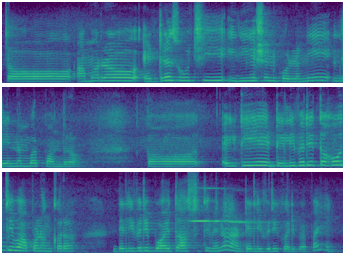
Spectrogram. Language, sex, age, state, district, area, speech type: Odia, female, 18-30, Odisha, Kalahandi, rural, spontaneous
